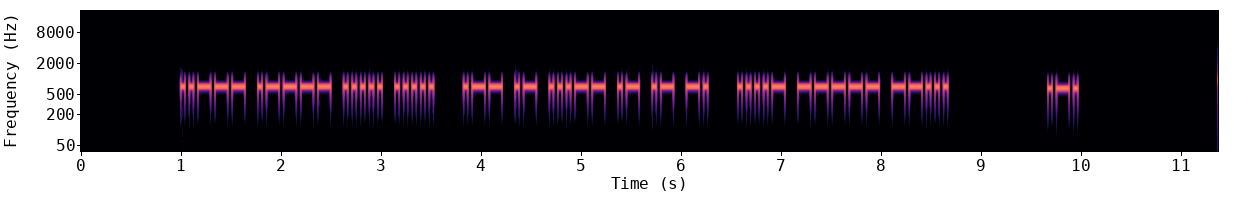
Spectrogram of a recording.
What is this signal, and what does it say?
Morse code, heard as a keyed tone, about 28 wpm, 700 Hz. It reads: 2155 WA3AAN 407 R
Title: Worked All Europe DX Contest - QTC Exchange - 28wpm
